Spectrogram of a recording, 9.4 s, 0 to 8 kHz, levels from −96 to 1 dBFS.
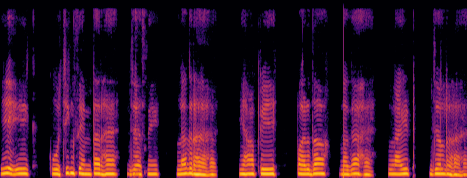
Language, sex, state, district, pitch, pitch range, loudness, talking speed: Hindi, female, Chhattisgarh, Balrampur, 205 Hz, 190-215 Hz, -19 LUFS, 115 wpm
